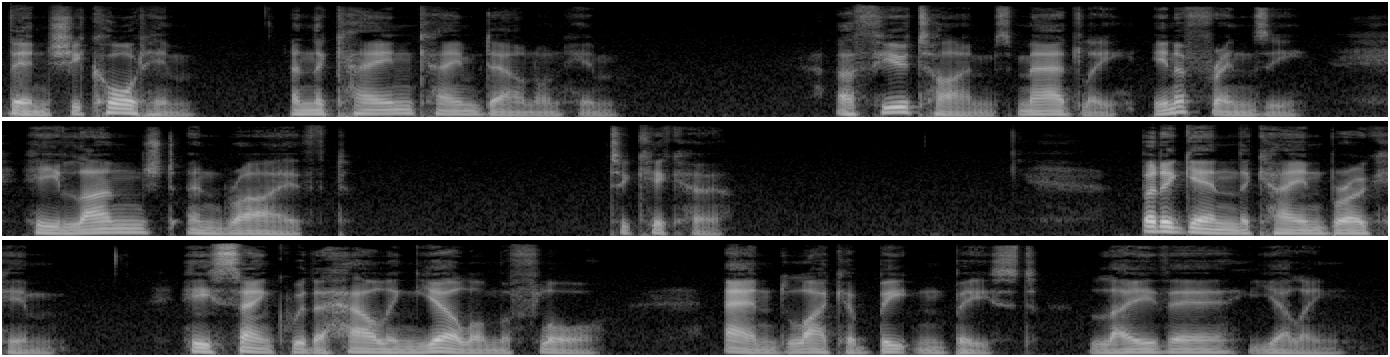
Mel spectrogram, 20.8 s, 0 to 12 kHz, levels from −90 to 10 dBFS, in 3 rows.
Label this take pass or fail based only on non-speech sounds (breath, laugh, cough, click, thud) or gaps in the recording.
pass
